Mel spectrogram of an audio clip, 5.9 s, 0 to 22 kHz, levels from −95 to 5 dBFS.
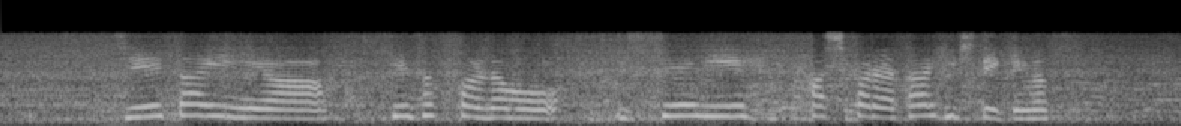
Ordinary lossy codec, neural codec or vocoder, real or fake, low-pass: none; vocoder, 44.1 kHz, 128 mel bands every 256 samples, BigVGAN v2; fake; 7.2 kHz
